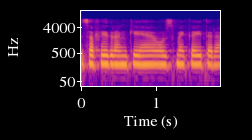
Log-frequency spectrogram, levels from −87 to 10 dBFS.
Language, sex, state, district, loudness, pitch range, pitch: Hindi, female, Uttar Pradesh, Varanasi, -18 LUFS, 205-210 Hz, 205 Hz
